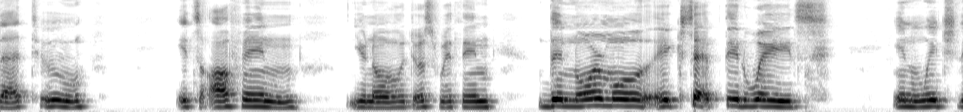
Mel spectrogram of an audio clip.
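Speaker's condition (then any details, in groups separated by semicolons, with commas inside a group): Cerebral palsy, mixed, mild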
